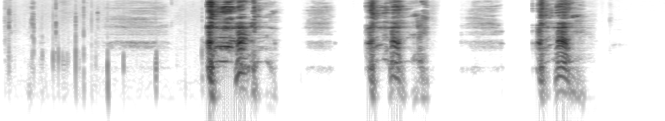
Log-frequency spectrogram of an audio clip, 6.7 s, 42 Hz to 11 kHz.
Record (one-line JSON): {"three_cough_length": "6.7 s", "three_cough_amplitude": 32500, "three_cough_signal_mean_std_ratio": 0.28, "survey_phase": "beta (2021-08-13 to 2022-03-07)", "age": "65+", "gender": "Male", "wearing_mask": "No", "symptom_runny_or_blocked_nose": true, "symptom_diarrhoea": true, "symptom_fatigue": true, "symptom_onset": "12 days", "smoker_status": "Never smoked", "respiratory_condition_asthma": false, "respiratory_condition_other": false, "recruitment_source": "REACT", "submission_delay": "2 days", "covid_test_result": "Negative", "covid_test_method": "RT-qPCR"}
